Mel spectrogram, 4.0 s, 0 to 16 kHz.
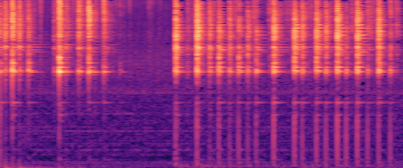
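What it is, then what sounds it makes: Tea kettle tapped. A metal tea kettle is tapped in quick, light strokes, giving bright clinking metallic ticks with a high ring near 3 kHz that dies away almost instantly. About 27 taps fall in two runs separated by a short pause, the second run steadier and more rhythmic.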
